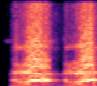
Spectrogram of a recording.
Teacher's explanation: र का जब हम उच्चारण करते हैं तो अंदर एक कंपन पैदा होता है और फिर ध्वनि निश्चित होती है तो यह र जो ध्वनि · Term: लुंठित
